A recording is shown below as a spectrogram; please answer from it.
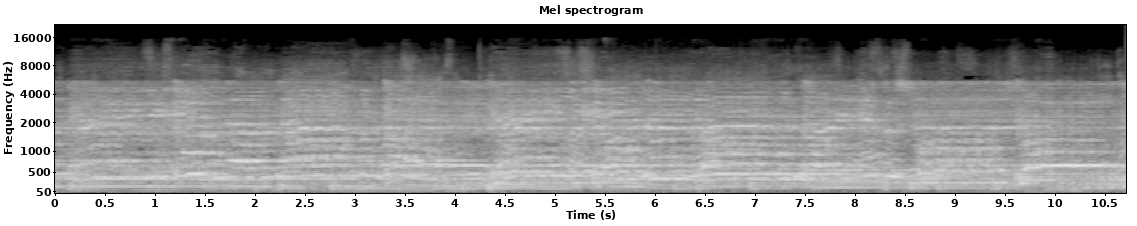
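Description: A group of men and women singing together in chorus, holding long notes that change about once a second.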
